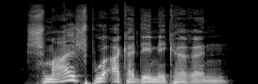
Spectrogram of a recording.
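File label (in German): "Schmalspurakademikerin", German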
